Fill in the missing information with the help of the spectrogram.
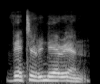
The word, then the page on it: veterinarian: Indian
